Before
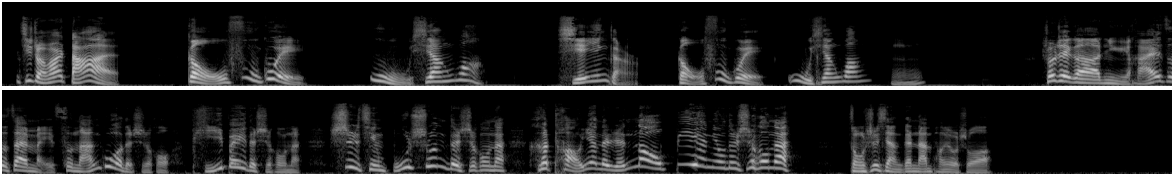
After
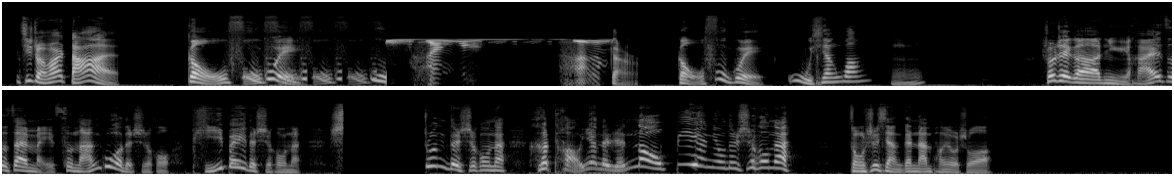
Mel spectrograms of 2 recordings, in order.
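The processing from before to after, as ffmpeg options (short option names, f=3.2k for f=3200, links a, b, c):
-filter_complex "[0:a]asplit=2[a][b];[b]afade=t=in:st=2.06:d=0.01,afade=t=out:st=2.69:d=0.01,aecho=0:1:350|700|1050|1400|1750|2100|2450|2800|3150|3500:0.562341|0.365522|0.237589|0.154433|0.100381|0.0652479|0.0424112|0.0275673|0.0179187|0.0116472[c];[a][c]amix=inputs=2:normalize=0,asettb=1/sr,asplit=3[d][e][f];[d]atrim=end=3.844[g];[e]atrim=start=3.84:end=6.11,asetpts=PTS-STARTPTS,afade=t=in:d=0.004:c=qsin,afade=t=out:st=2.266:d=0.004:c=qsin,lowpass=f=3k:t=q:w=0.5098,lowpass=f=3k:t=q:w=0.6013,lowpass=f=3k:t=q:w=0.9,lowpass=f=3k:t=q:w=2.563,afreqshift=-3500[h];[f]atrim=start=6.106[i];[g][h]acrossfade=d=0.004:c1=hsin:c2=qsin[j];[j][i]acrossfade=d=0.004:c1=qsin:c2=hsin,asettb=1/sr,asplit=3[k][l][m];[k]atrim=end=10.624[n];[l]atrim=start=10.62:end=12.65,asetpts=PTS-STARTPTS,afade=t=in:d=0.004:c=qsin,afade=t=out:st=2.026:d=0.004:c=qsin,bandreject=f=5.8k:w=10[o];[m]atrim=start=12.646[p];[n][o]acrossfade=d=0.004:c1=hsin:c2=qsin[q];[q][p]acrossfade=d=0.004:c1=qsin:c2=hsin,asplit=3[r][s][t];[r]afade=t=out:st=17.13:d=0.02[u];[s]aeval=exprs='val(0)*sin(2*PI*29*n/s)':c=same,afade=t=in:st=17.13:d=0.02,afade=t=out:st=17.97:d=0.02[v];[t]afade=t=in:st=17.97:d=0.02[w];[u][v][w]amix=inputs=3:normalize=0,asplit=5[x][y][z][aa][ab];[x]atrim=end=15.11,asetpts=PTS-STARTPTS,afade=t=out:st=15.106:d=0.004:c=hsin[ac];[y]atrim=start=15.11:end=15.93,asetpts=PTS-STARTPTS,volume=0[ad];[z]atrim=start=15.93:end=18.702,asetpts=PTS-STARTPTS,afade=t=in:d=0.004:c=hsin[ae];[aa]atrim=start=18.698:end=19.502,asetpts=PTS-STARTPTS,volume=-3dB[af];[ab]atrim=start=19.498[ag];[ac][ad][ae]concat=n=3:v=0:a=1[ah];[ah][af]acrossfade=d=0.004:c1=hsin:c2=hsin[ai];[ai][ag]acrossfade=d=0.004:c1=hsin:c2=hsin"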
